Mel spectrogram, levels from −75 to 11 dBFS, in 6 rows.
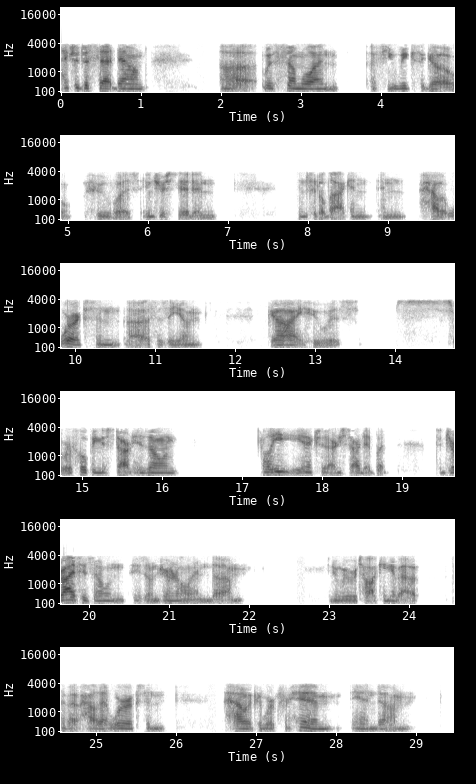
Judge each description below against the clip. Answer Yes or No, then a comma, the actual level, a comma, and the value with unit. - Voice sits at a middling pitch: No, low, 115 Hz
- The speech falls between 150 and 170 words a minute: Yes, average, 155 wpm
